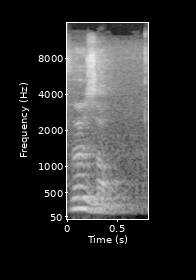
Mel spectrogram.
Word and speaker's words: faisons: نردو البال nous faisons ça s'écrit avec ai تتكتب ai ولكن تتقرا او.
